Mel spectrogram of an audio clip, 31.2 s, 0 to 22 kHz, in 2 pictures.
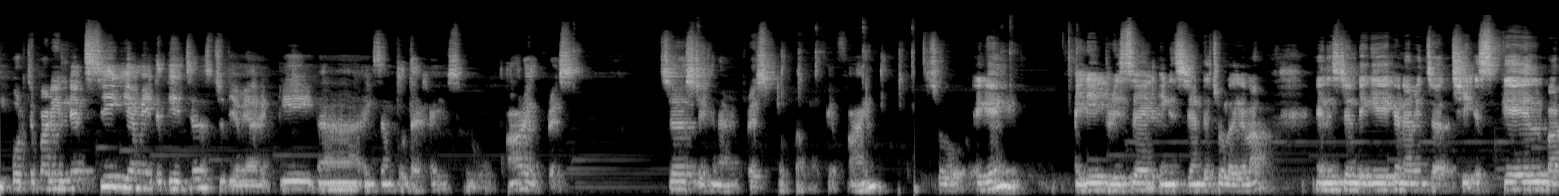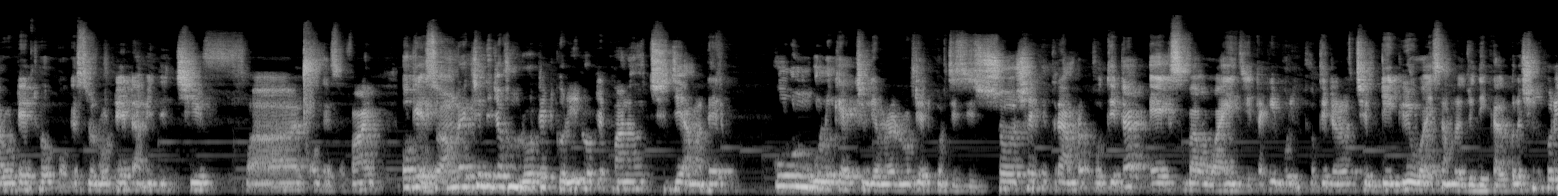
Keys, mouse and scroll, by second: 3.3 alt+middle click, 3.6-4.0 typing, 5.7-7.3 drag, 7.3 scroll down 1, 7.7 scroll up 1, 7.8 middle click, 8.2 alt+right click, 8.8 alt+middle click, 10.0 click, 15.9-18.6 drag, 18.6 5.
